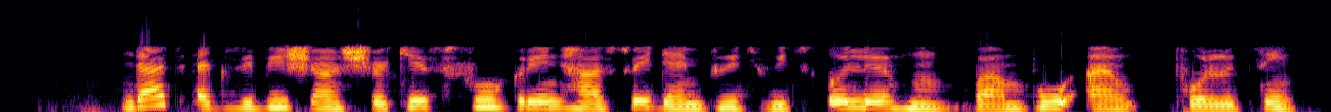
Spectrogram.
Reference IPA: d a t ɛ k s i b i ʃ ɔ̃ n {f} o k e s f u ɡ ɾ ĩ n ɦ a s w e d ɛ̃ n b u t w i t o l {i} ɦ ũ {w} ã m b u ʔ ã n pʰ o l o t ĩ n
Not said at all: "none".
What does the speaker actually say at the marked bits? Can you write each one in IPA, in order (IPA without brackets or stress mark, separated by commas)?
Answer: ʃ, e, b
